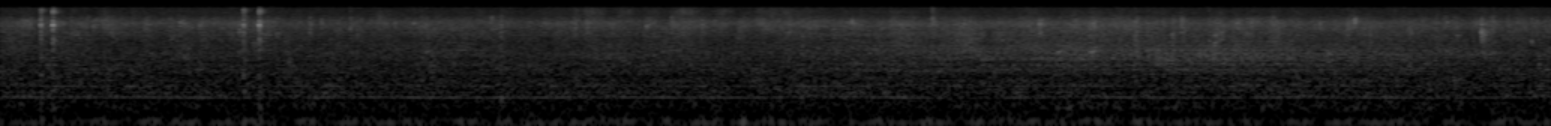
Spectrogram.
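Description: Near silence: room tone with a faint steady hum and a couple of faint clicks.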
